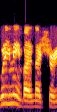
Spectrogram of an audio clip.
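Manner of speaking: plain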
